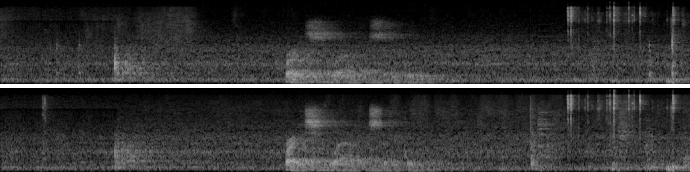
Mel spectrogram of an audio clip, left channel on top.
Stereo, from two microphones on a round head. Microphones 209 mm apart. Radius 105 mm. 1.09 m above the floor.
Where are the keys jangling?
15° right (ahead or behind), 0.6 m.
